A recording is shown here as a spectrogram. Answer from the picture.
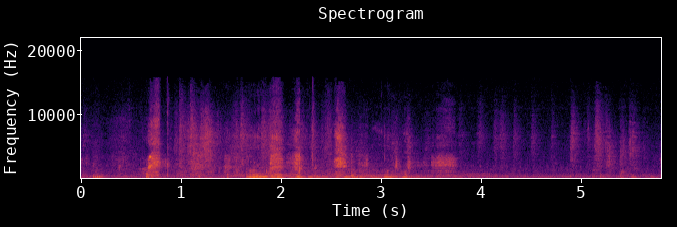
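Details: ['Playful Corgi making quick whiny whimpers and breathy sounds, about two per second, loudest early on, then fading to quiet.']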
